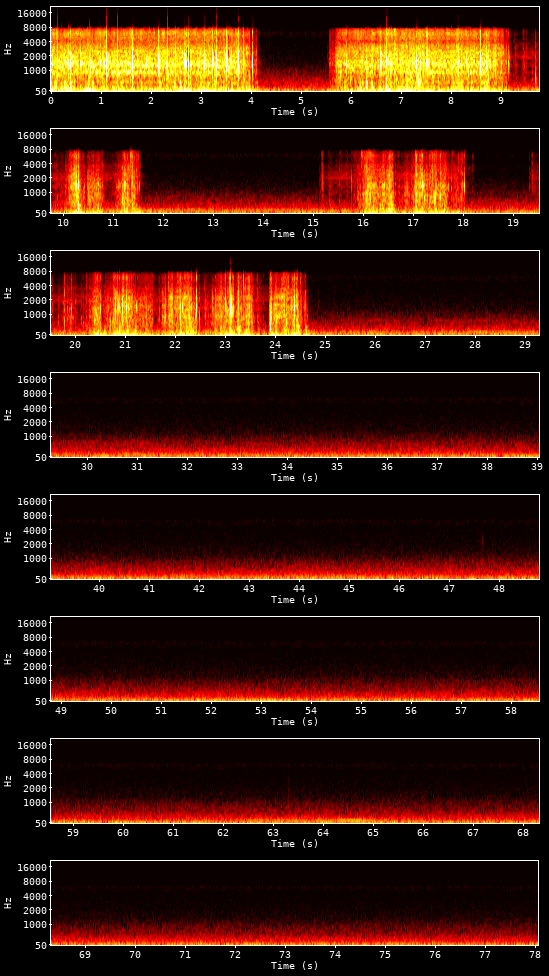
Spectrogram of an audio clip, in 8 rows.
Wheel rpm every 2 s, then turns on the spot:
110, 100, 30, 100, 80, 10, 0, 0, 20, 0, 20, 20, 20, 0, 0, 0, 0, 0, 0, 0, 0, 0, 0, 0, 0, 0, 0, 0, 0, 0, 0, 0, 0, 0, 0, 0, 0, 0, 0.
8-12 16-18 20-26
